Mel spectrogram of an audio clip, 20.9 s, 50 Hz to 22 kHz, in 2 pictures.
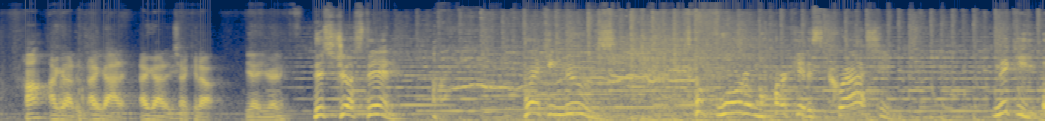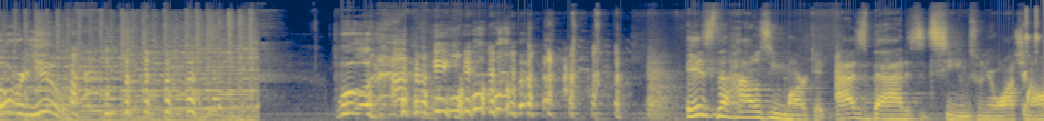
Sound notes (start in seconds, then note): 6.0 laughs; 13.6 both laughing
